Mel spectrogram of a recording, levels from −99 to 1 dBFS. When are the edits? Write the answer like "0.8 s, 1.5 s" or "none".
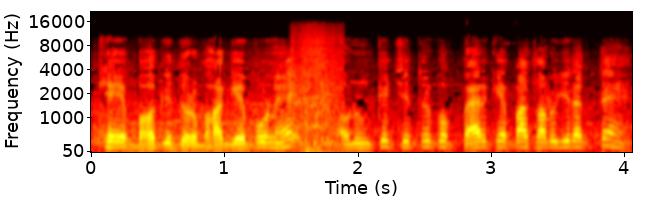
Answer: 1.7 s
